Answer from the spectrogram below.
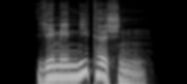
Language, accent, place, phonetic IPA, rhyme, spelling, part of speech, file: German, Germany, Berlin, [jemeˈniːtɪʃn̩], -iːtɪʃn̩, jemenitischen, adjective, De-jemenitischen.ogg
- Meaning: inflection of jemenitisch: 1. strong genitive masculine/neuter singular 2. weak/mixed genitive/dative all-gender singular 3. strong/weak/mixed accusative masculine singular 4. strong dative plural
